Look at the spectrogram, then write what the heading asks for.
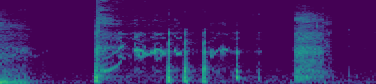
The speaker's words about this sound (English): That's a proper cough.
